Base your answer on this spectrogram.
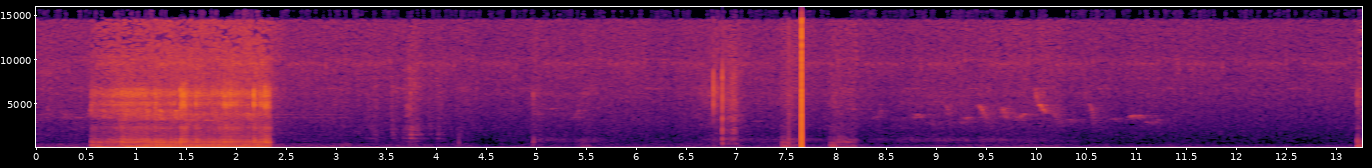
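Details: Pug called Ozzy asleep and snoring aloud: one long, coarse snore of nearly two seconds, followed by quiet with scattered clicks, a sharp tap and light rustling.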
